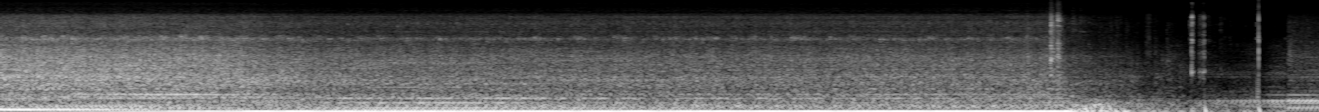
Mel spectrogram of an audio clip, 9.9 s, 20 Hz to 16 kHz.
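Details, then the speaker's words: Triple-turbo 12-valve diesel race truck first start after a 13mm P7100 injection pump and drilled cam: deep, even clatter at a steady idle with no knocks or odd noises, then shuts down; healthy normal idle. "She fired up. I gotta add a little water to it. She sounds good. Nothing sounds bad, so I'm pretty happy."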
